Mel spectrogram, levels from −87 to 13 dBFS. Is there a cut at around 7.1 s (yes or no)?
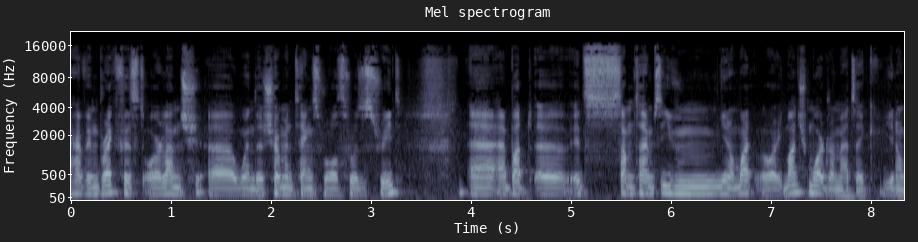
yes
